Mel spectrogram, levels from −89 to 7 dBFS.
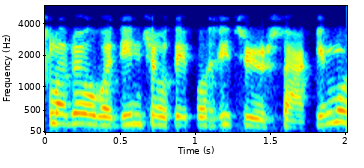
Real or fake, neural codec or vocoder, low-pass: real; none; 5.4 kHz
